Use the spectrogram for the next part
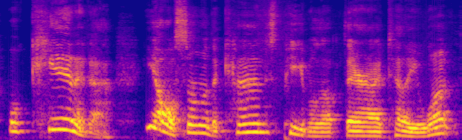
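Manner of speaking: high, gushing imitation of a local lady; imitated folksy, effusive praise; friendly local ladies. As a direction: play a shop lady delighted by a Canadian. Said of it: "the ladies were there, like".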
